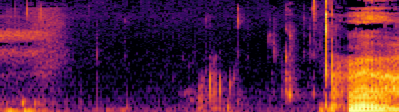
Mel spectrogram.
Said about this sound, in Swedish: Jag dricker vatten. Ja, du dricker vatten.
